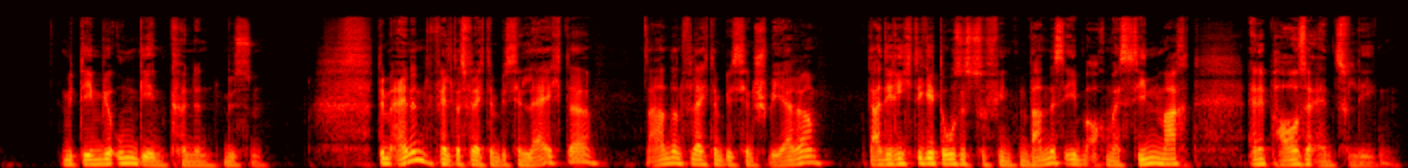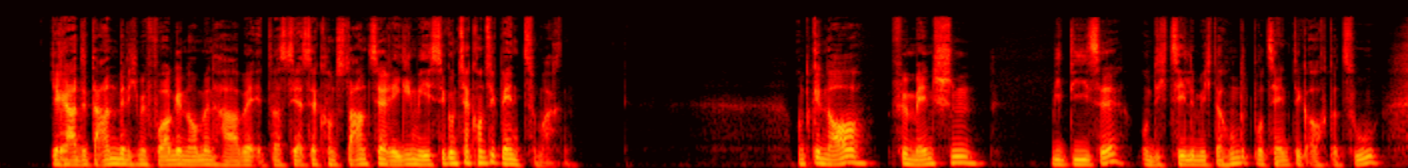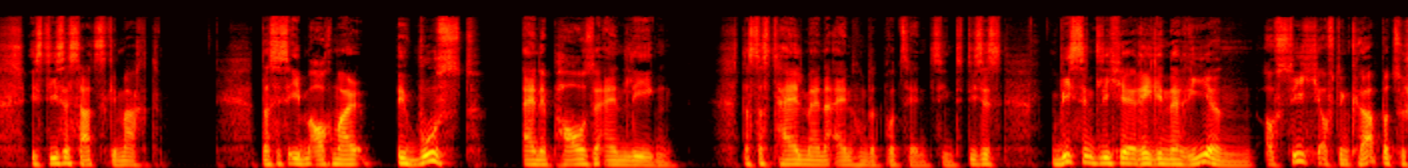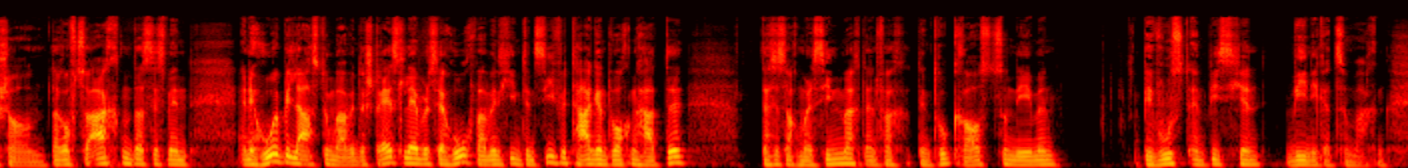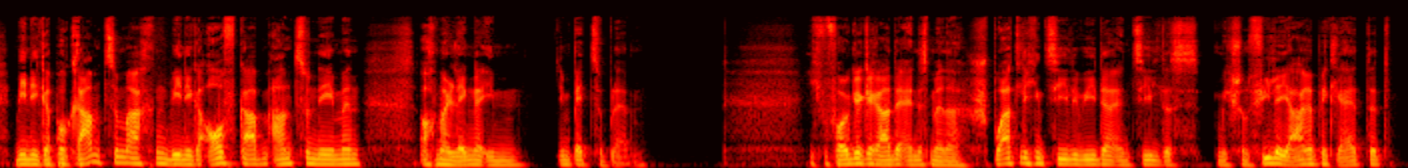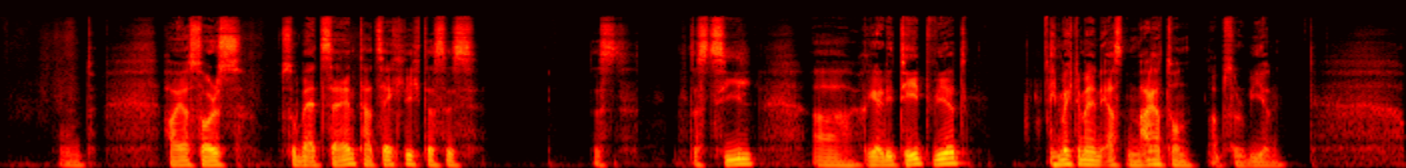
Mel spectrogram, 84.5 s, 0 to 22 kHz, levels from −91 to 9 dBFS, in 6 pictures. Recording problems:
none

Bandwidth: 14.5 kHz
